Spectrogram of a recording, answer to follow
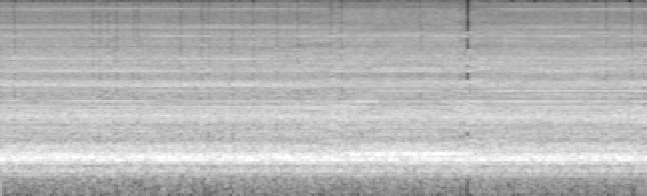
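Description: Embossing heat gun blowing steadily, a hair-dryer-like whir, as it melts embossing powder on puzzle pieces.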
